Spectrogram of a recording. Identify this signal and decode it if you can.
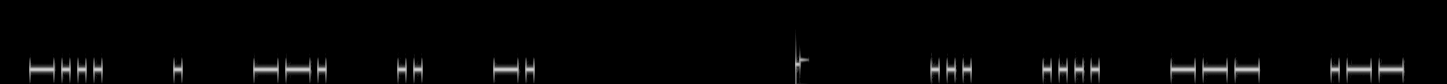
Morse code, heard as a keyed tone, about 15 wpm, spaced as for 9 wpm, 700 Hz. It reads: BEGIN SHOW
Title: 3x Character Spacing - Top 300 Words - 15wpm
